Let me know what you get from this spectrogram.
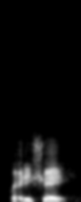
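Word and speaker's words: Brady Skjei: Brady Shea.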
